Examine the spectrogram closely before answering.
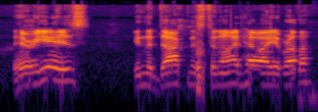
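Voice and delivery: high, loud welcome call; hyped welcome. Real, not acted. Host welcoming his co-host in the dark, high and loud. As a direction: greet him like a game-show host.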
